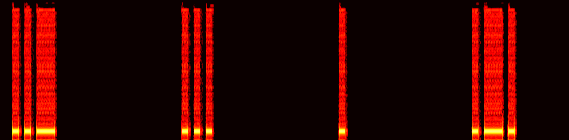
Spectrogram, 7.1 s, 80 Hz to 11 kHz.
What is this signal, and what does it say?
Morse code, heard as a keyed tone, about 16 wpm, spaced as for 5 wpm, 800 Hz. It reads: USER
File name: Prefixes / By First Letter / Us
